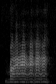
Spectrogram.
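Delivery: loud bleat; loud sheep baa. Acted. Sheep voiced.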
